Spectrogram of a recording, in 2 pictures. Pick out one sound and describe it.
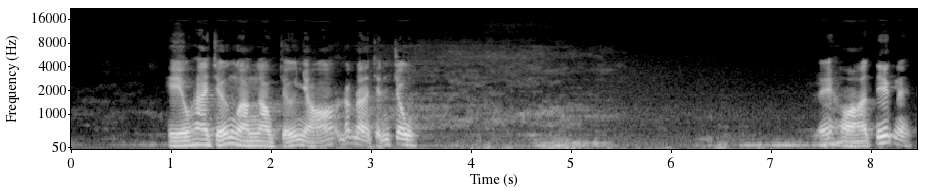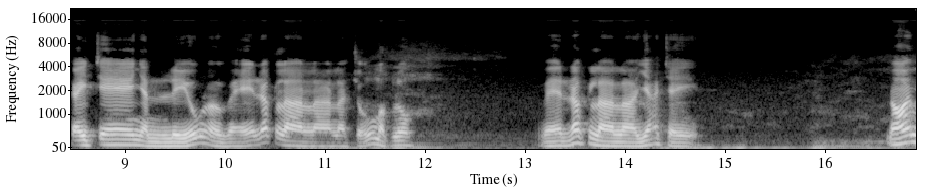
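A young man speaks with animation close to the microphone.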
